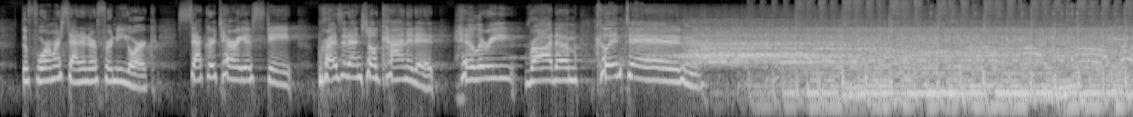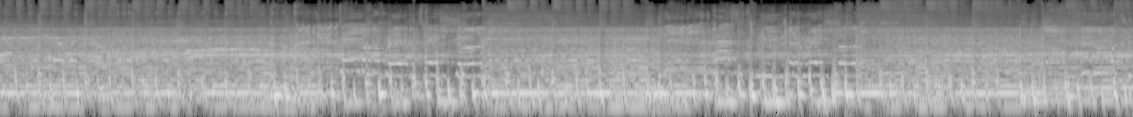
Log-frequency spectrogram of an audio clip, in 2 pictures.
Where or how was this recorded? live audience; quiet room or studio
live audience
